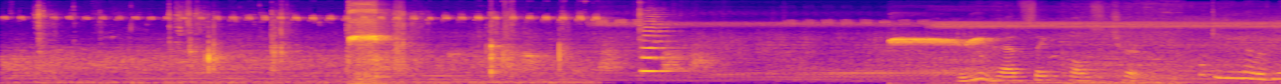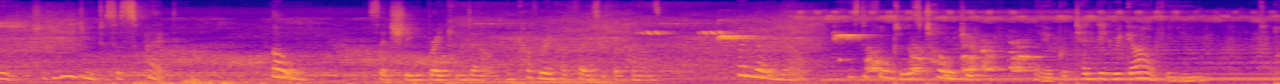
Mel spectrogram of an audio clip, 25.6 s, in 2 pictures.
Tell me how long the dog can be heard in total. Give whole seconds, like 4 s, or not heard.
5 s.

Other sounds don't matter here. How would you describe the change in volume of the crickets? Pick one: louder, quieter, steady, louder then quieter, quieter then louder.
quieter.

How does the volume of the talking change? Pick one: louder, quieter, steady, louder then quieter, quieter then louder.
steady.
